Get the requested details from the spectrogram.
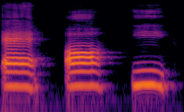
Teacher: इनको मौखिक स्वर भी बोला जाता है। जिन स्वरों के उच्चारण में हवा केवल मुंह से निकलती है उन्हें निरुनासिक या मौखिक स्वर कहते हैं।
